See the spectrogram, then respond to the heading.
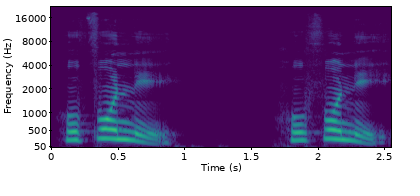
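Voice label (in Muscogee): "hofone", Muscogee word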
